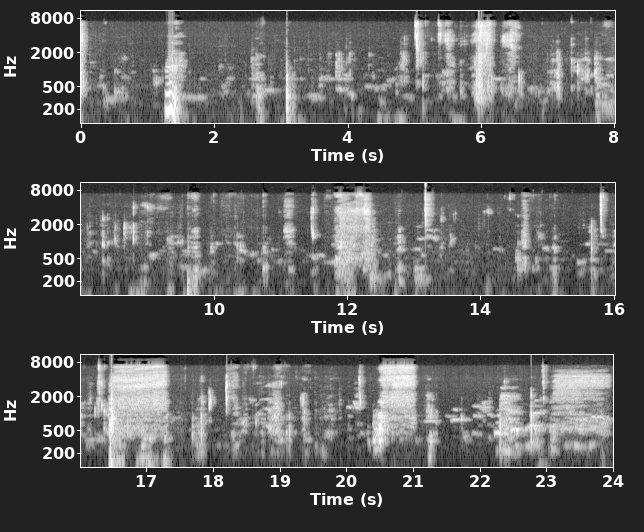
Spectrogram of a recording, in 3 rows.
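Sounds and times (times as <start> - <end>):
man chewing food: 2.6 - 21.5.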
